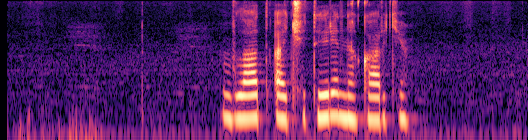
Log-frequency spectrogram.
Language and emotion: Russian, neutral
